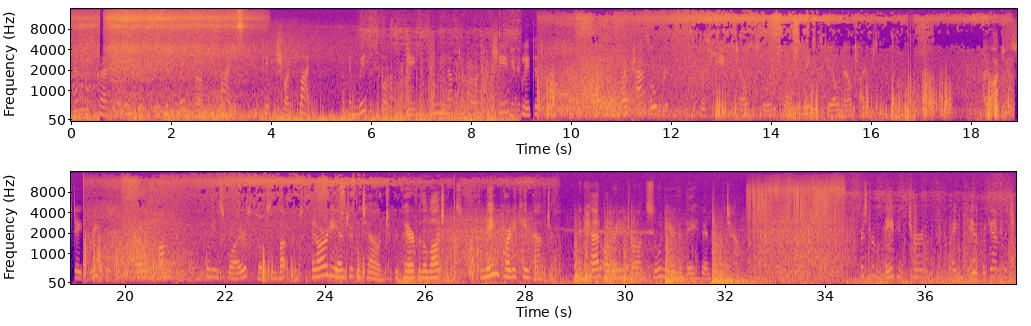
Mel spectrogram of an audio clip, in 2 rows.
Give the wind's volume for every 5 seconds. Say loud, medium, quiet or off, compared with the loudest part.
loud, loud, loud, loud, loud, medium, medium, medium.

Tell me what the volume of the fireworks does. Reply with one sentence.
The volume of the fireworks goes up, then down.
